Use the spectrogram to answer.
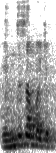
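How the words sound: It is said in an anxious, alarmed tone. The speaker calls it right. "പരിഭ്രമമുണ്ട്"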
